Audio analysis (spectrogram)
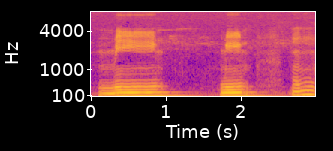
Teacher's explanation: با، یہ دیکھیں، یہ ہونٹ ہے، ان کا جو گیلا حصہ یعنی کہ دونوں کا اندرونی حصہ جو ہے اس سے با ادا ہوتی ہے، با۔ اچھا، میم ہونٹوں کے خشک حصے سے ادا ہوتی ہے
